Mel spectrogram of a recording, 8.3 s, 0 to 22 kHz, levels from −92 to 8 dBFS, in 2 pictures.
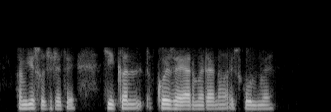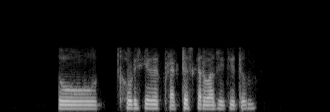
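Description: From start to finish the speech carries the sound of a G.729 codec. Everything sits between about 150 Hz and 3.7 kHz, and the slightly rough, synthetic texture fits an 8 kbit/s G.729A-type coder. Each short frame is rebuilt from a vocal tract filter, a pitch predictor and a few pulses rather than the actual waveform. On a spectrogram the energy stops sharply near 3.7 kHz and the harmonics look smeared and grainy.

At 3.94 s there is a brief dropout of about 10 ms, consistent with a single lost frame: VoIP packet loss concealed by the speech codec. The decoder filled the gap by extending its last pitch and filter settings at reduced gain, so the sound is briefly stretched and dips. Because later frames build on that guess, the sound stays weak or distorted for tens of milliseconds afterward. The waveform shows a short amplitude sag.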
